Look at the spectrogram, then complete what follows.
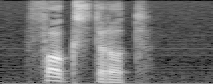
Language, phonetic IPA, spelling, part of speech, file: Polish, [ˈfɔkstrɔt], fokstrot, noun, Pl-fokstrot.ogg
